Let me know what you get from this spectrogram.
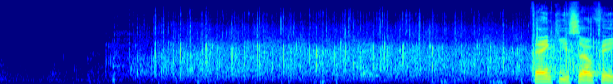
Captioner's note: audience applauding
